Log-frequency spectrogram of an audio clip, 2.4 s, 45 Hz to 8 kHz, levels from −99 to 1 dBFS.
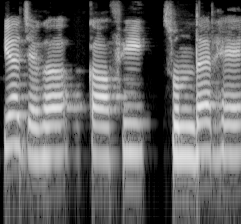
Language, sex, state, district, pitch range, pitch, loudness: Hindi, female, Bihar, Lakhisarai, 220-230 Hz, 220 Hz, -15 LUFS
